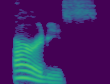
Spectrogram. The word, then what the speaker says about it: Paradis: Imagine two E's. It's how I know everybody wants to pronounce. It's a two at the end. Yes. Yeah, it's Paradis. French.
